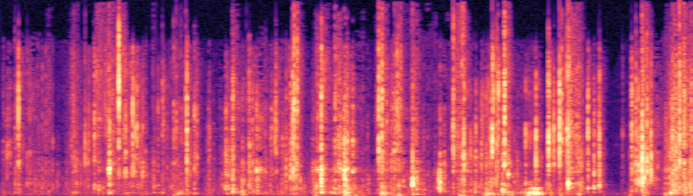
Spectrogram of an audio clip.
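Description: A crumpled glossy paper magazine is handled as hands turn and smooth its wrinkled pages. Bright, dense crinkling and crackling runs through the clip in quick bursts, with almost no low end. There is a brief near-silent gap just before the final flurry.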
